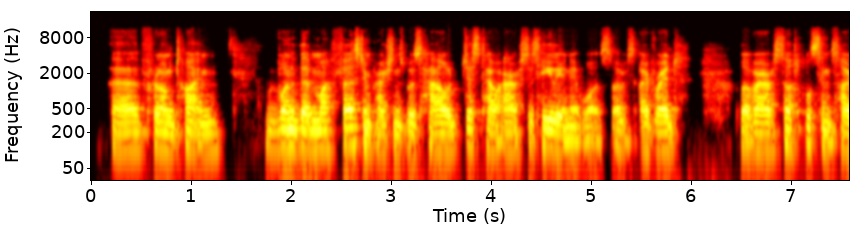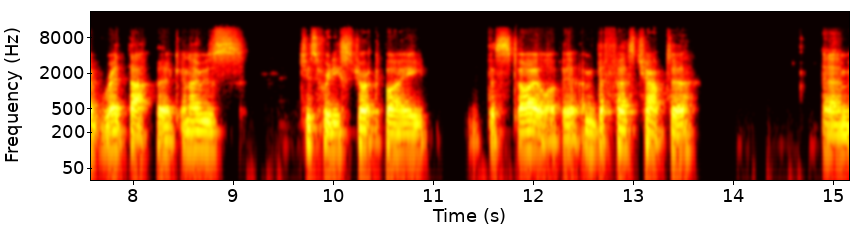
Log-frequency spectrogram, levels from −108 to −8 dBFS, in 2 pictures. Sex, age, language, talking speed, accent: male, 20-39, English, 190 wpm, British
